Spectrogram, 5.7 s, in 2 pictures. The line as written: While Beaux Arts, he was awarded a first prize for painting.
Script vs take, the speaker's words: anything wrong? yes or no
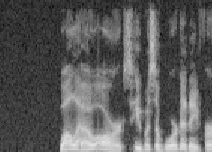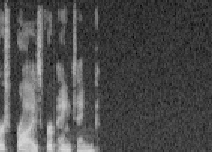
no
